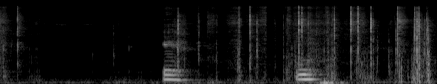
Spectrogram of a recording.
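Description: Plastic wrapper of a small collectible packet crinkling and rustling as it is worked at and torn open by hand. It starts about a second and a half in, after near quiet, and continues as a run of sharp rustles.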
